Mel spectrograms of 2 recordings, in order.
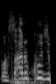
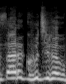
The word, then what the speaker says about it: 사르코지: 그 와이프도 그렇고 알겠어 너는 코지 하지 마 자꾸 쌀 거 같은 느낌이 들어 너는 싸르 고지라고 발음하지 마 알 습니다 자 그러면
